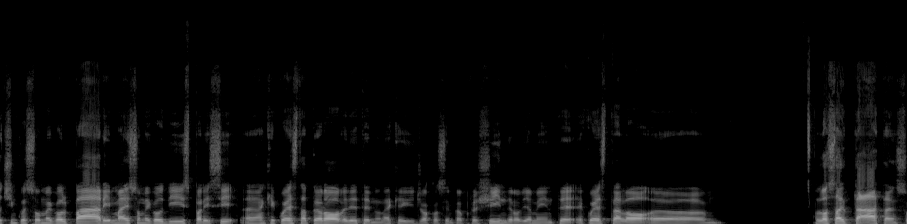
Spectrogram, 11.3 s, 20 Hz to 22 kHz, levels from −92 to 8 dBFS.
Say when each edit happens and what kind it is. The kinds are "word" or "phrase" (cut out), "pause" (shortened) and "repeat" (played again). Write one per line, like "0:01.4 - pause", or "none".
0:03.0 - pause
